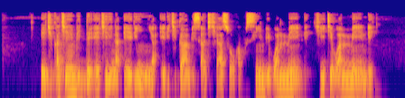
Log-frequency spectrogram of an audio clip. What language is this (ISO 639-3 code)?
lug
